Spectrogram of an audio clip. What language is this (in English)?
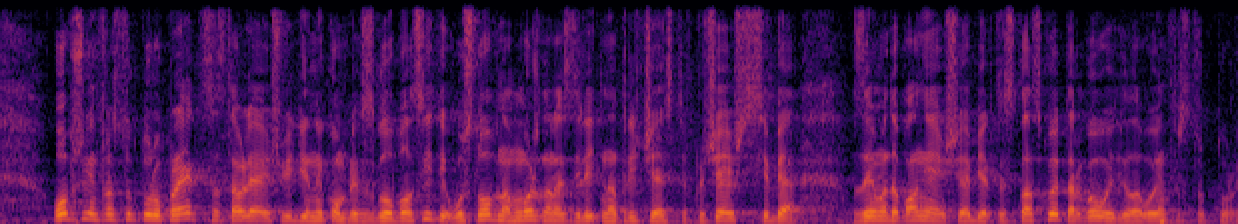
Kazakh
